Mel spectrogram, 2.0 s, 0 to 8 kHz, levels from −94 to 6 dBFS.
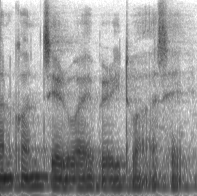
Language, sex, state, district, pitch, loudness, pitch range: Assamese, male, Assam, Hailakandi, 90 Hz, -16 LUFS, 90-95 Hz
